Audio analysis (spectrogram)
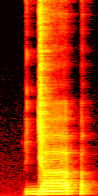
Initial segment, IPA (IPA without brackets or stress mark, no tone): ɟ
